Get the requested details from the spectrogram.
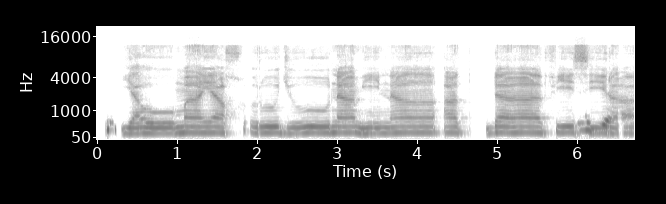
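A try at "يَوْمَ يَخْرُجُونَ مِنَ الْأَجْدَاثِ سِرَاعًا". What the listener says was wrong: dikasih kala-kala jimnya ya. Minal ajdathi sira'an. Ya, ditebalkan juga ron.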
